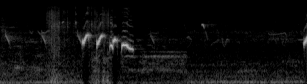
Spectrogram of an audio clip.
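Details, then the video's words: Female red-whiskered bulbul giving a quick burst of four bright, descending chirped notes, followed by faint scattered notes over low background hum. "นกหัวจุก birds - เสียงนกร้องตัวเมีย ร้องได้ไพเราะมาก ตัวผู้ร้องแรง"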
